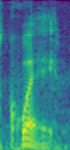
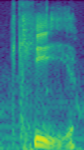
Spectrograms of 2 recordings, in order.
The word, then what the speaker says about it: quay: Now, I'd wager most of you read that as quay because it's spelled quay, but it is in fact pronounced key.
